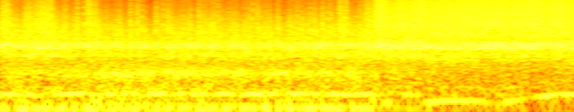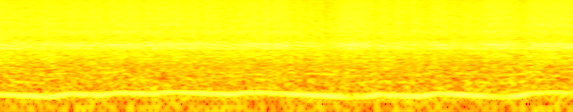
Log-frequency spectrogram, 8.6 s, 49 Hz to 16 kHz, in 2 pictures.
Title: Dolmar MS 4510 Shaft View (LOUD NOISE)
